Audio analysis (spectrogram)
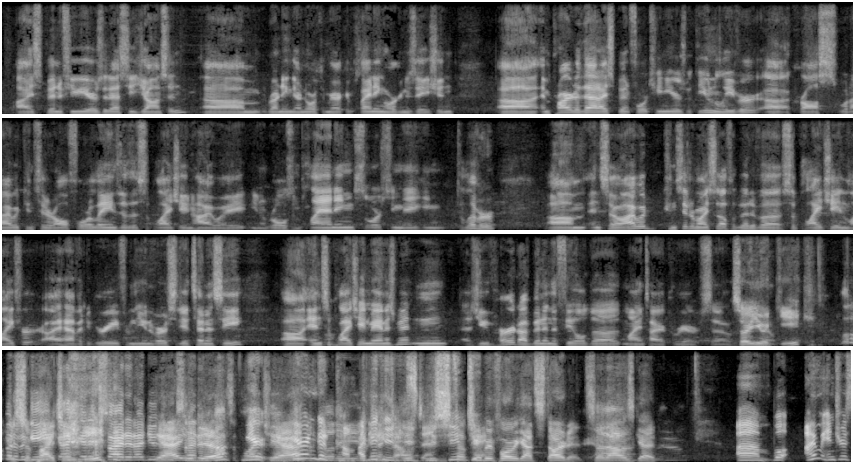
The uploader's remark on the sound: Live from Manifest The Future of Logistics Conference In Las Vegas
